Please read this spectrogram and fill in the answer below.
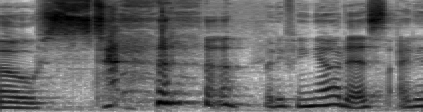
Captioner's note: laughing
